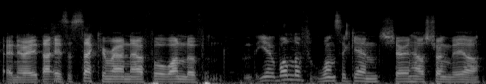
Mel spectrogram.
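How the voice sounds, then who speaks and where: A man's voice: medium pitch, fast talker, bright, forceful tone, clean tone. A tired man hosting a live esports stream over a headset mic. He talks in a chatty, rambling way and makes joking asides to the chat. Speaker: esports caster and host. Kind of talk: casual live-stream commentary. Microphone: headset mic with voice activation.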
